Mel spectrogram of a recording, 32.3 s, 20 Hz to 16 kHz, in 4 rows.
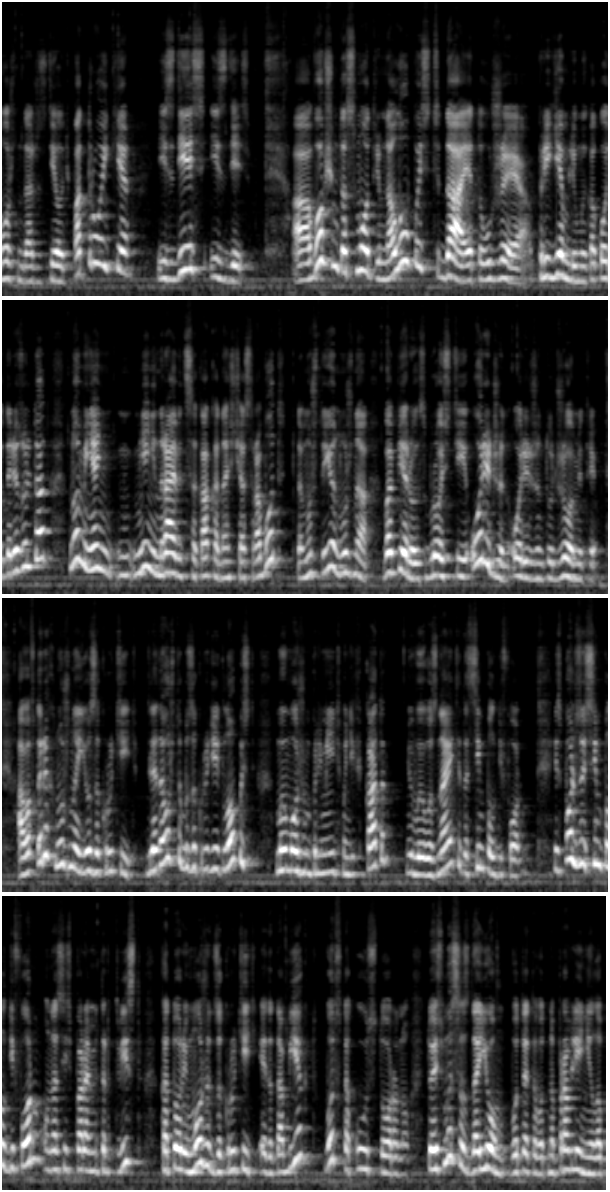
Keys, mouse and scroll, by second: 2.6 click, 3.1-6.1 middle drag, 9.0 middle click, 9.9 scroll up 2, 12.3-16.3 right drag, 16.3-19.5 drag, 23.5-25.6 middle drag, 25.6-28.3 drag, 28.3-30.1 middle drag, 30.1 click, 30.6-32.2 shift+middle drag.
